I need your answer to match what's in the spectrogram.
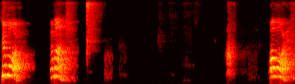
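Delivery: high strained shout of reps; coach shouting. Real, not acted. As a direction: drive them to finish. Pushing final reps.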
